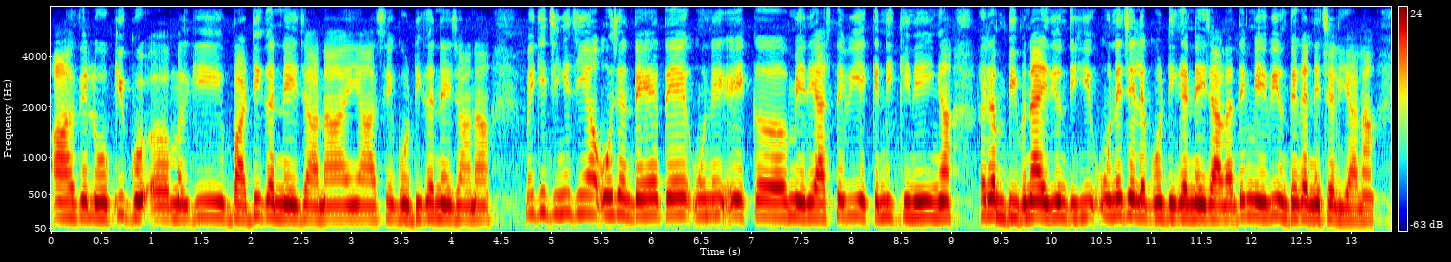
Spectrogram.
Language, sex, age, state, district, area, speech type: Dogri, female, 30-45, Jammu and Kashmir, Reasi, rural, spontaneous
